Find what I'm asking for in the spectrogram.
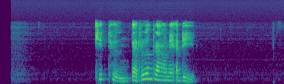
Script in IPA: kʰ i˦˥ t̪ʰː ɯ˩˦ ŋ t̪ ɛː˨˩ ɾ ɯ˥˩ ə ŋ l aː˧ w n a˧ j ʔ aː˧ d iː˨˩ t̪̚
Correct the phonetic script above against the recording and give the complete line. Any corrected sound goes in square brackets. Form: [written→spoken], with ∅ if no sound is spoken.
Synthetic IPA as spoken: kʰ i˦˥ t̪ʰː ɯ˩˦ ŋ t̪ ɛː˨˩ ɾ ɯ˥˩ ə ŋ [l→ɾ] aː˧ w n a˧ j ʔ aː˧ d iː˨˩ t̪̚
